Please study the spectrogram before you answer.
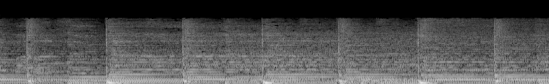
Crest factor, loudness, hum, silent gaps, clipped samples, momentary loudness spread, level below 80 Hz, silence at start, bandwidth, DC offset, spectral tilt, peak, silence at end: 16 dB; -20 LUFS; none; none; under 0.1%; 5 LU; -24 dBFS; 0 s; 9.4 kHz; under 0.1%; -5.5 dB/octave; -2 dBFS; 0 s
